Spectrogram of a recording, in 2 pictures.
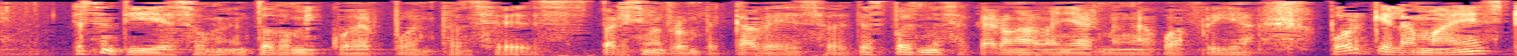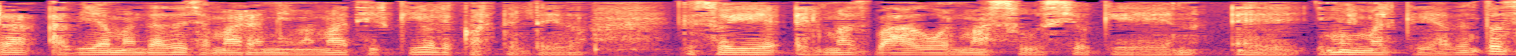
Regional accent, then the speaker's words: Quito, Pichincha, Ecuador; also born or lived in Salinas; Yo soy de Salinas, del Valle del Chota. Tenía 4 años cuando venimos acá a Quito.

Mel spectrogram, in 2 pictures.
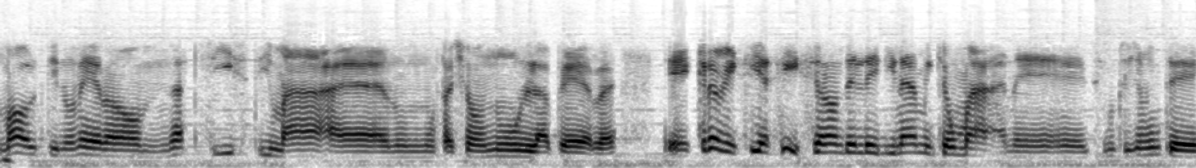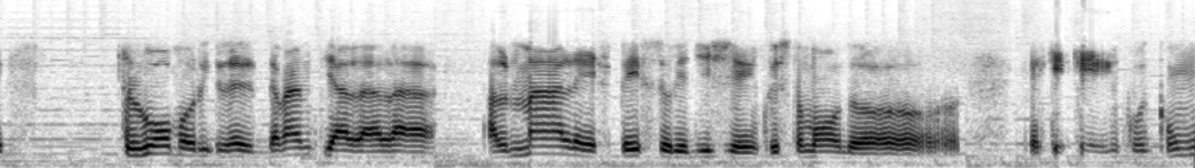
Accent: Palermo, Sicily, Italy; now in Milan, Italy; essendo palermitano, cioè la Sicilia è veramente distante

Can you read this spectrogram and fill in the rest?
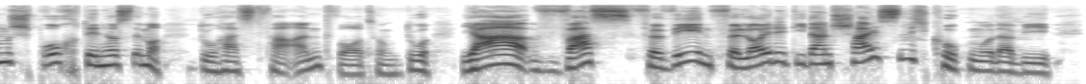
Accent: Russia; Ja, ich bin Russe und meine Eltern, Vorfahren...

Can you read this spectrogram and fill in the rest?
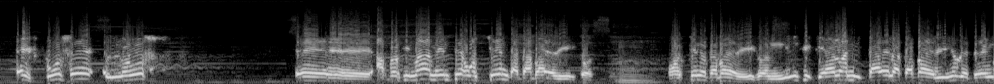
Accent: Paraguay; nosotros como paraguayos

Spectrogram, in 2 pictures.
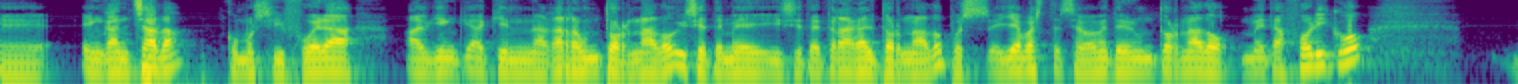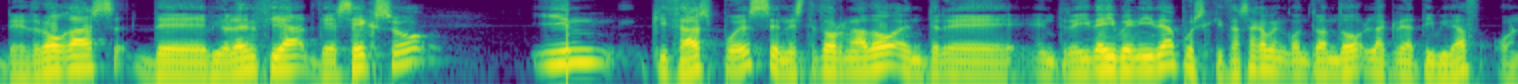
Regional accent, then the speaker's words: Barcelona, Catalonia, Spain; nosotros somos de Barcelona y no conocemos el underground

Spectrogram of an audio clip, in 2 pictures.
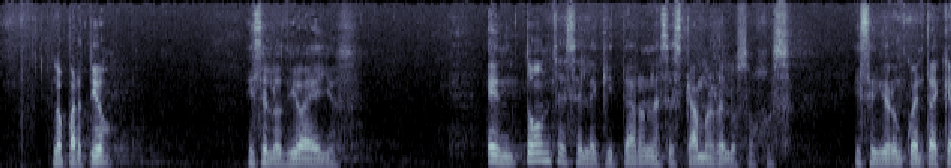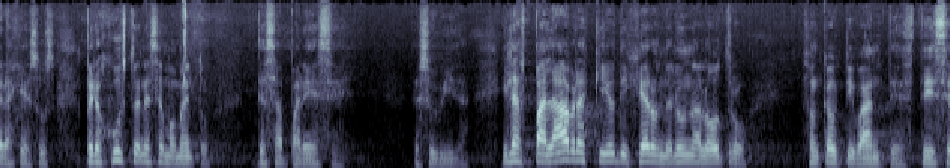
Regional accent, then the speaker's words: Mexico; ¿Usted nunca se ha fijado eso, que somos los mexicanos?

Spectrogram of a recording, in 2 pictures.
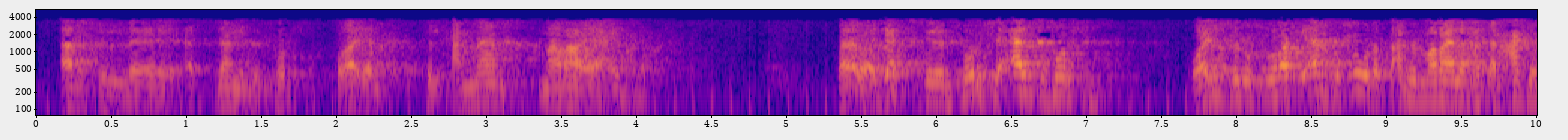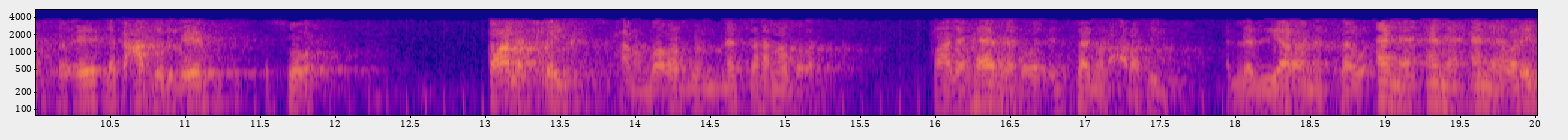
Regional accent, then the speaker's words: Egypt; عندنا في مصر

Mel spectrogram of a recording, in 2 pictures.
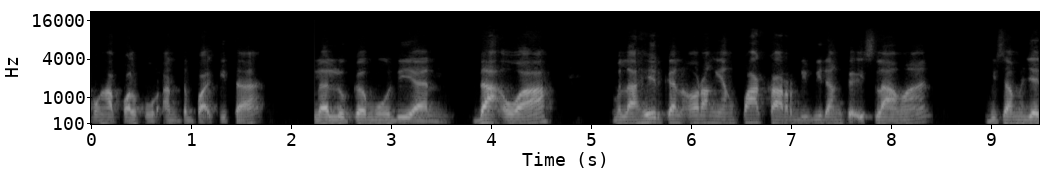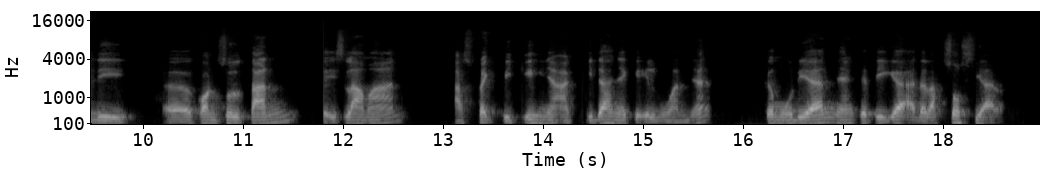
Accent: North Sumatra, Indonesia; Sumatera Utara, kampung halaman saya

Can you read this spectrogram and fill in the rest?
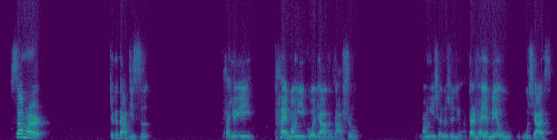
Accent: China; 可是我们很多中国的家长啊，觉得孩子还小就送给自己的父母放回国内去看了啊

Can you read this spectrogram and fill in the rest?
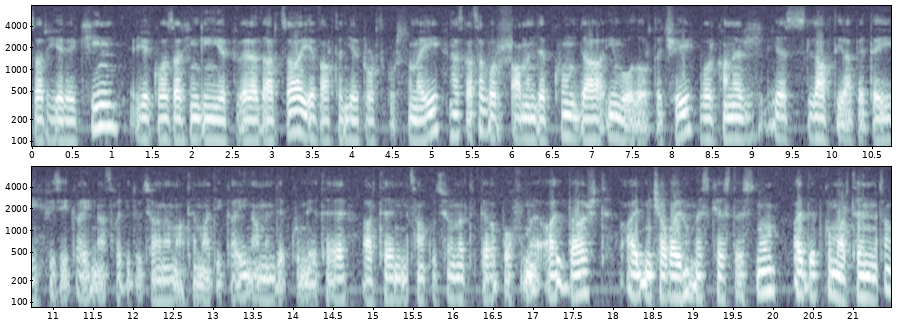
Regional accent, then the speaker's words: Serher, Armenia; Ծնվել եմ ես Սերհերում, այնտեղ եմ միջնակարգս ավարտել, այնտեղ եմ անցկացրել իմ ամենահետաքրքիր, ամենաբովանդակալից օրերը։

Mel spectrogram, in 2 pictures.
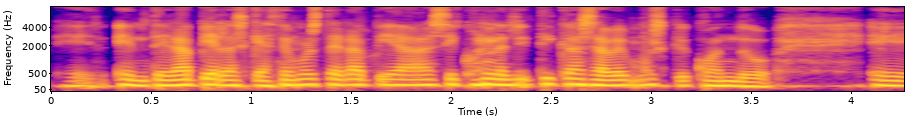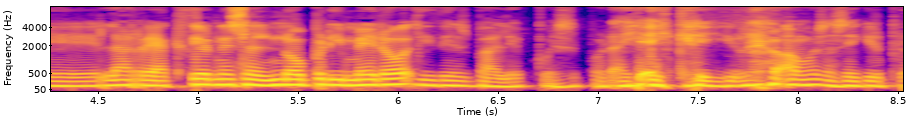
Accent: Argentina; born there; comprender también la historia de mi país natal, de Argentina

